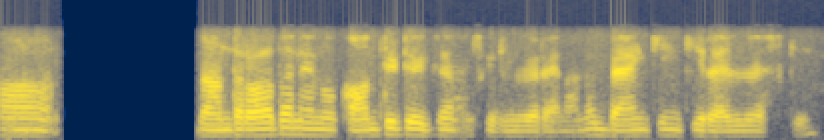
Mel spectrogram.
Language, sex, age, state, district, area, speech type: Telugu, male, 30-45, Andhra Pradesh, Anantapur, urban, conversation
